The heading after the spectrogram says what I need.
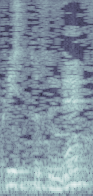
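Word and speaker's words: Χριστός: 그러니까 헬라어 원어의 의미로 우리가 발음을 한다면 크리스투스입니다. 크리스투스인데 그것이 이제 우리말 음력으로 해가지고 우리가 오늘날에는 그리스도라고 이야기를 하게 되죠.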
